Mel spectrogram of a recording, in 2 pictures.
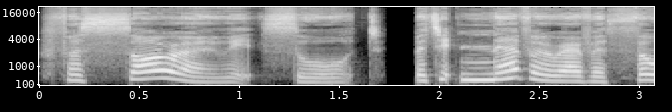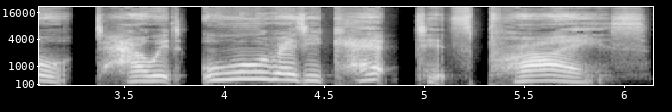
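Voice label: Child Rhymes Sad Child Female; Duviri; Childrens Rhymes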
